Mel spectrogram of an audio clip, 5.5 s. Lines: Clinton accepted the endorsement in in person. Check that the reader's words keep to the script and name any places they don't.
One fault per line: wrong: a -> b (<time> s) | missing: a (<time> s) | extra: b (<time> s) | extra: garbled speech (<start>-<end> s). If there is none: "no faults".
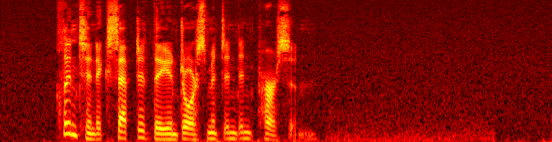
no faults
